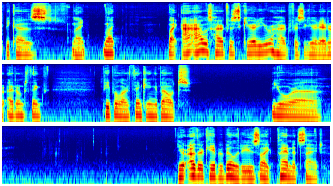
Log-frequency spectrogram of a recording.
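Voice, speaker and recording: A man talking casually in character during an online roleplay, halting and repeating words as he restarts. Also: on the high side, steady tone, clean tone.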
